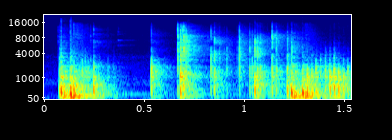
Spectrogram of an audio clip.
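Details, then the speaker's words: NAD 7020 stereo receiver on variac, AC input raised from 90 V past 100 V, volume up: irregular sharp pops and crackles in uneven bursts, one channel lost at 100 V; leaky capacitors making muting circuit misfire. "it kind of crackles really high. But here's the weird part."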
